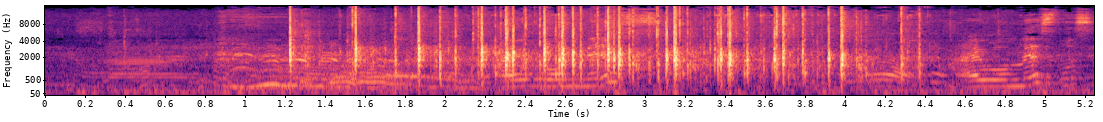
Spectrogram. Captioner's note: applause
